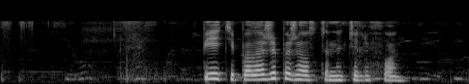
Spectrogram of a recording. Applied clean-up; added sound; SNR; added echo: none; none; none; none.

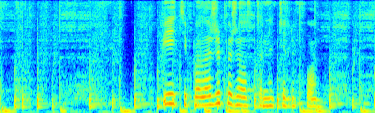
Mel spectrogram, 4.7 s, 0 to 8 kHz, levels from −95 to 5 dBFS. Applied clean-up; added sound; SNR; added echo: none; Drum kit; 5 dB; none.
